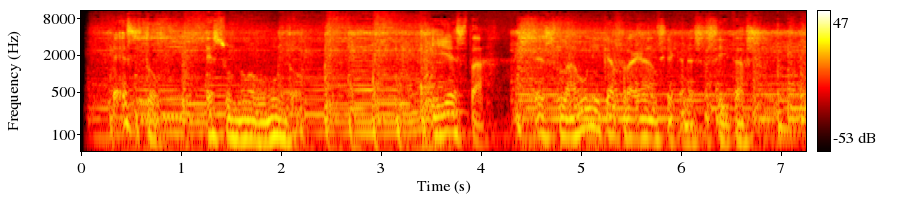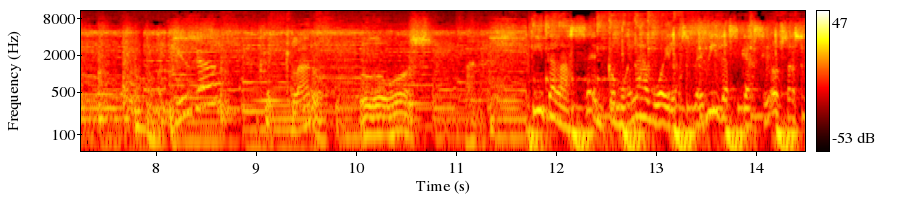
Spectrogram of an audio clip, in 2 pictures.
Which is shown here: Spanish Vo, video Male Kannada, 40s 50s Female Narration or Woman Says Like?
Spanish Vo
